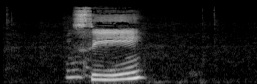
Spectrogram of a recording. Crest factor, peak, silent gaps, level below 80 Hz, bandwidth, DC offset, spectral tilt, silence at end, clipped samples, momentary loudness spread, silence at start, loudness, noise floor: 18 dB; 0 dBFS; none; -62 dBFS; 16 kHz; under 0.1%; -1.5 dB/octave; 1.15 s; under 0.1%; 11 LU; 0.65 s; -13 LUFS; -54 dBFS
